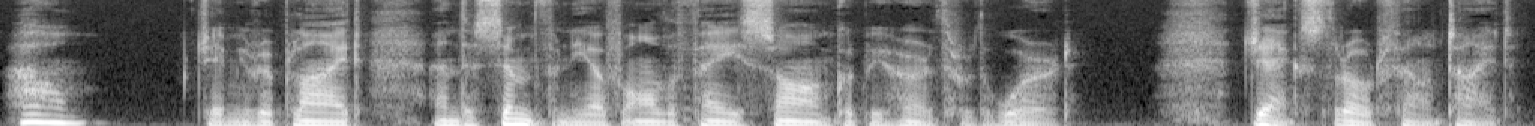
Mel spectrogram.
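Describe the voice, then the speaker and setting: Male narrator, lowish voice, calm measured storybook read. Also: breathy edge. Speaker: podfic reader.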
